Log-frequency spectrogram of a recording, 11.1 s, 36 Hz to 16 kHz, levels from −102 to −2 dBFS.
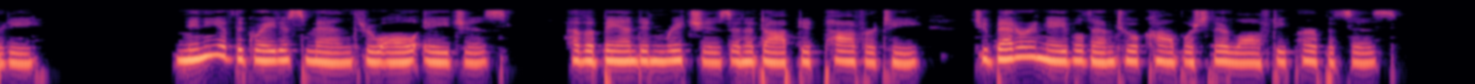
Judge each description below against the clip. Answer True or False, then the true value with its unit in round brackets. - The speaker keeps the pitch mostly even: True (2.2 semitones)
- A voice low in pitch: False (190 Hz)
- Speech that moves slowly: True (125 wpm)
